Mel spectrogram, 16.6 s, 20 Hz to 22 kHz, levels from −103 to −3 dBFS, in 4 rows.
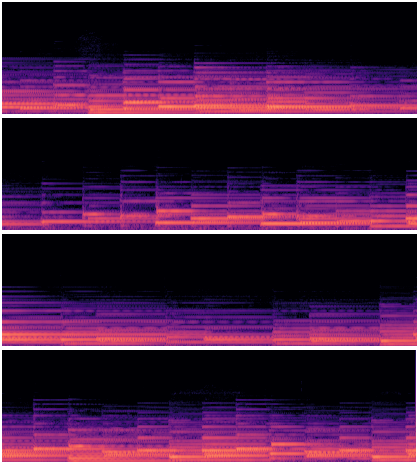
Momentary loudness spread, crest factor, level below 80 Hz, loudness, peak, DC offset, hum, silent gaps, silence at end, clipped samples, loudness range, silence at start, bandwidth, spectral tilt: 11 LU; 14 dB; -64 dBFS; -37 LUFS; -20 dBFS; under 0.1%; none; none; 0 s; under 0.1%; 6 LU; 0 s; 3.2 kHz; -11.5 dB/octave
